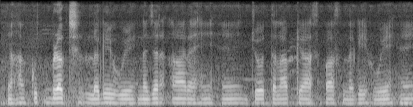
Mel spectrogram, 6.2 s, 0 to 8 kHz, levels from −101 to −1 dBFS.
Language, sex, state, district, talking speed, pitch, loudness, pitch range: Hindi, male, Bihar, Begusarai, 165 wpm, 115 Hz, -23 LUFS, 115-120 Hz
